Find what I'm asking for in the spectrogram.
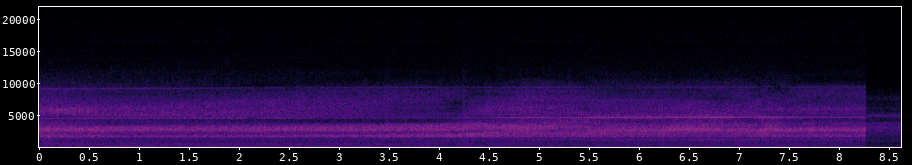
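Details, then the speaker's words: Kandao 8K 360 Pocket camera powered on but not recording: a steady airy whoosh with a thin high whistle, cutting off sharply; the cooling fans run loud and oddly stop once recording begins. "Deci când pornim camera pornesc ventilatoarele și se aud destul de tare și e ciudat când pornim înregistrarea se opresc ventilatoarele cu toate că ar trebui să fie invers că atunci se încălzește camera când e pornită"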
